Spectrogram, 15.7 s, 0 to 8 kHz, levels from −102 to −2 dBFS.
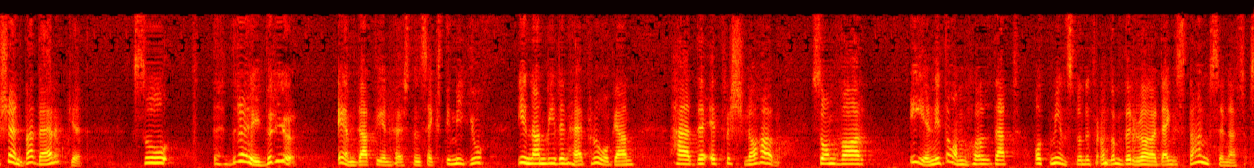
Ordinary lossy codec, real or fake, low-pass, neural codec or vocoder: none; fake; none; codec, 16 kHz, 1.1 kbps, Voila-Tokenizer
